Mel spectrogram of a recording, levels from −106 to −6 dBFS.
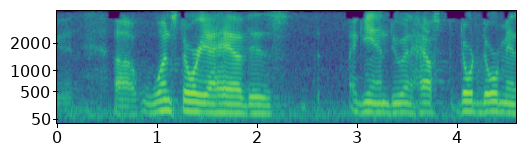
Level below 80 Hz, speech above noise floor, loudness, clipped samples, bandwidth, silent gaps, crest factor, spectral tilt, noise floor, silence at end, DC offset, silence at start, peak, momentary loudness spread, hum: -58 dBFS; 21 dB; -28 LUFS; under 0.1%; 4 kHz; none; 20 dB; -9.5 dB/octave; -49 dBFS; 0 s; under 0.1%; 0 s; -10 dBFS; 17 LU; none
